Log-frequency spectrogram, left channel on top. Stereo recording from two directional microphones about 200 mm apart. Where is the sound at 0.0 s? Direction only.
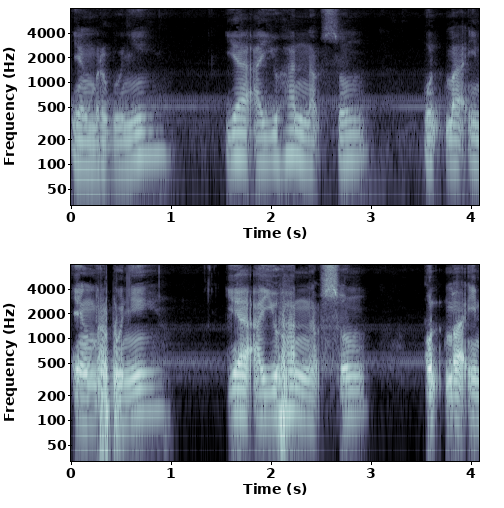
55° right (ahead or behind).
